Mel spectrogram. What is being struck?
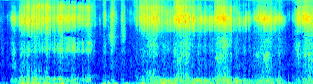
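Soft foam bath sponge.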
